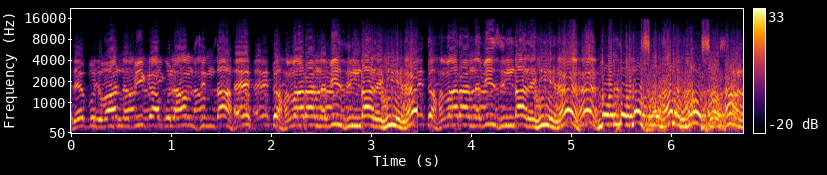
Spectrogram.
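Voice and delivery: loud, high rebuke to a doubter; preaching at full force. Acted. Preacher scolding the doubters before the crowd, loud and high. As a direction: hammer the point home.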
